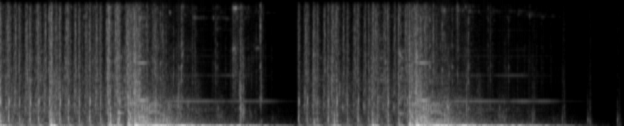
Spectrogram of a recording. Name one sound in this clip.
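A rifle fires loud shots that boom and echo.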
